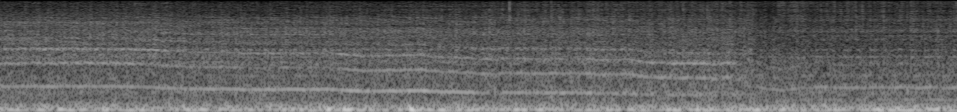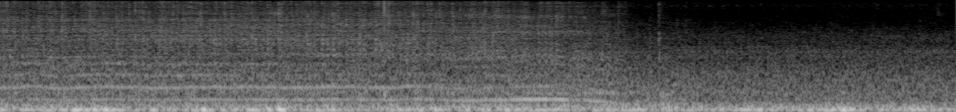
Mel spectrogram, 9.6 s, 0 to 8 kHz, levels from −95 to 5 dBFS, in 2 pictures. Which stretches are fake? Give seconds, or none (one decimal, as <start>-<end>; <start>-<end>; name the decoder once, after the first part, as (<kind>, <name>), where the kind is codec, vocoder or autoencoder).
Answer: 3.3-4.0 (vocoder, BigVGAN v2)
